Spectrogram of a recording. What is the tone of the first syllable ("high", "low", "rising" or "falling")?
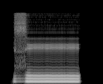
high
